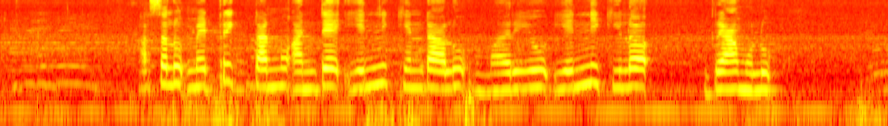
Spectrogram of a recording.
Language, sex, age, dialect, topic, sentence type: Telugu, female, 25-30, Central/Coastal, agriculture, question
